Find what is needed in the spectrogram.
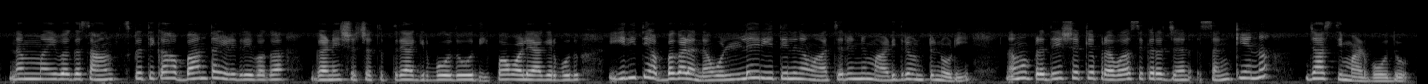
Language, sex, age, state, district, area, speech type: Kannada, female, 18-30, Karnataka, Shimoga, rural, spontaneous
